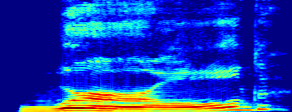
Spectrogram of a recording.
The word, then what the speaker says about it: world: When it's W-O-R, you're likely to pronounce it as were, worm, world, worth.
